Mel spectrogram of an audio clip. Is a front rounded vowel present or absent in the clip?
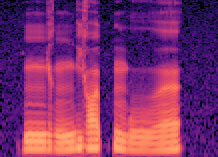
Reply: absent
